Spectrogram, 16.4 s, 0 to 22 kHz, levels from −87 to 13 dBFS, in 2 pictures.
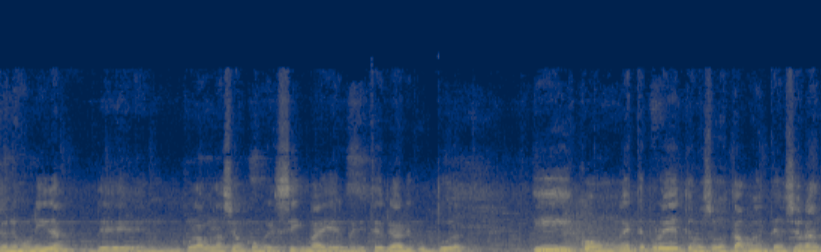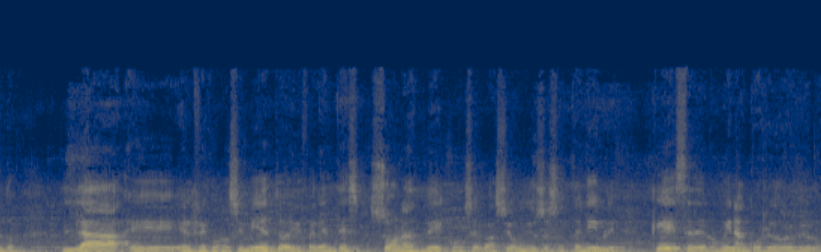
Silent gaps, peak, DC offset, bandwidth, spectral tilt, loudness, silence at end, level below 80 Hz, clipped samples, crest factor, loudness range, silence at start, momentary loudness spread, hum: none; -6 dBFS; under 0.1%; 14 kHz; -7 dB/octave; -23 LUFS; 0 s; -48 dBFS; under 0.1%; 16 dB; 3 LU; 0 s; 8 LU; none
